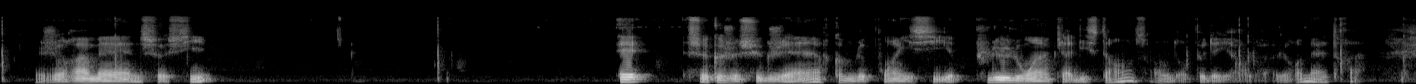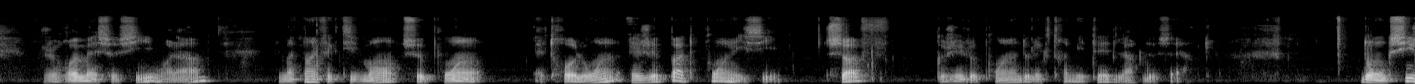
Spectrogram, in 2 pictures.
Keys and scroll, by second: 1.7 Left, 14.5 Right.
